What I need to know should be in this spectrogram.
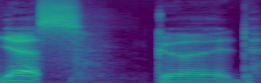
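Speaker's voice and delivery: put-on dubious, deadpan read. Reading a slogan the way Christina would say it: Christina's mock-dubious deadpan. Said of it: "in this kind of dubious, almost like Daria kind of a read".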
